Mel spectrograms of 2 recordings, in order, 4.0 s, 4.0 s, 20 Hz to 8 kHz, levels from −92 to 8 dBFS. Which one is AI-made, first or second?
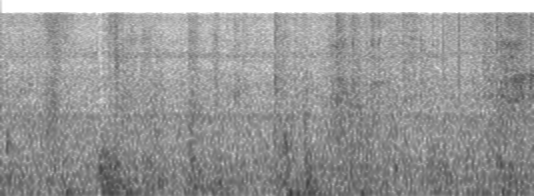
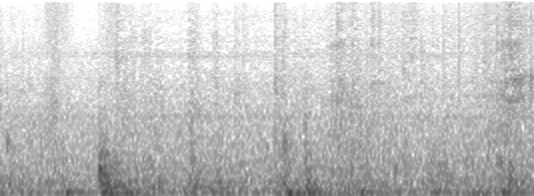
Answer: first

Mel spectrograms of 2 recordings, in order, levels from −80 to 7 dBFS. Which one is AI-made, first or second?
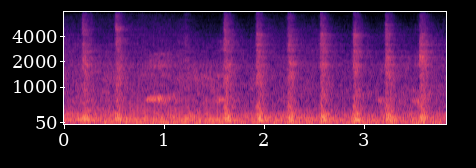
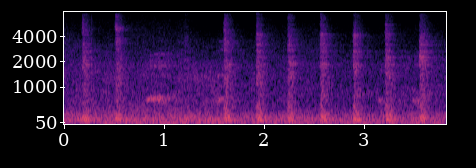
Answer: first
